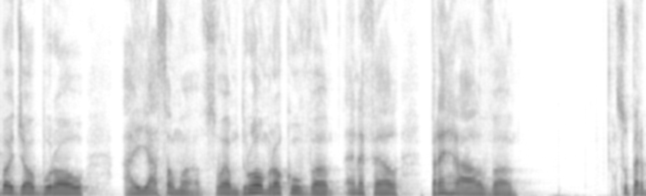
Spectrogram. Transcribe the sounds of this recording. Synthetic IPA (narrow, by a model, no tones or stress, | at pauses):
bɔjd͡ʒɔwbuɾɔʊ | ajasɔmfsʋɔjɔmd̪ɾuɦɔmɾɔkuvɛnɛfɛl | pɾɛɦɾaːlv | supɛɾ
